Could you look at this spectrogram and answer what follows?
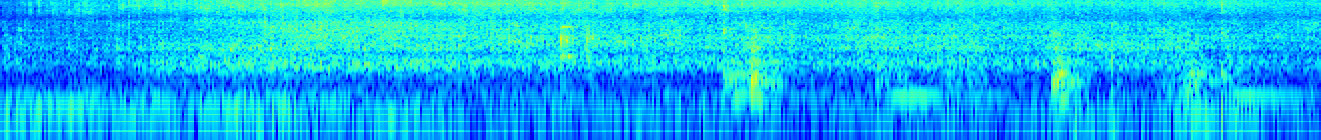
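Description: Spices with green chilies, turmeric, cumin and coriander powder fry in a pan for egg, cauliflower and potato curry, a loud constant sizzle broken by occasional scraping stirs of a spatula.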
